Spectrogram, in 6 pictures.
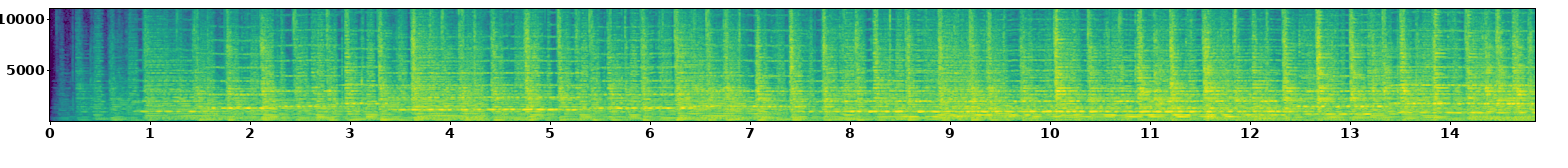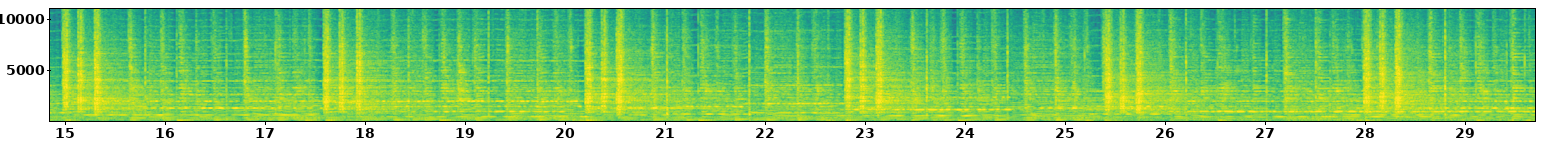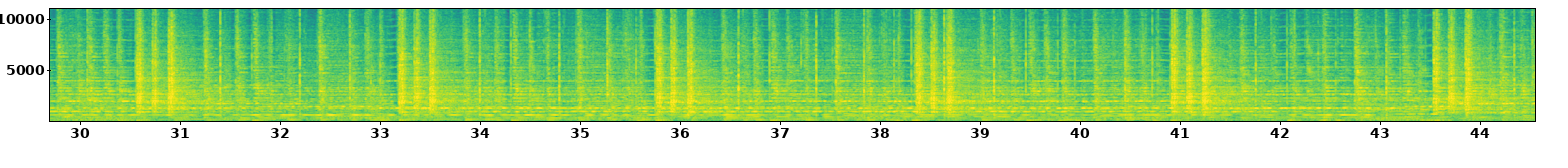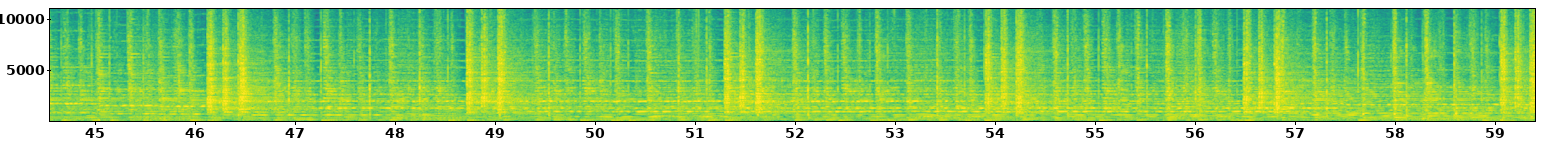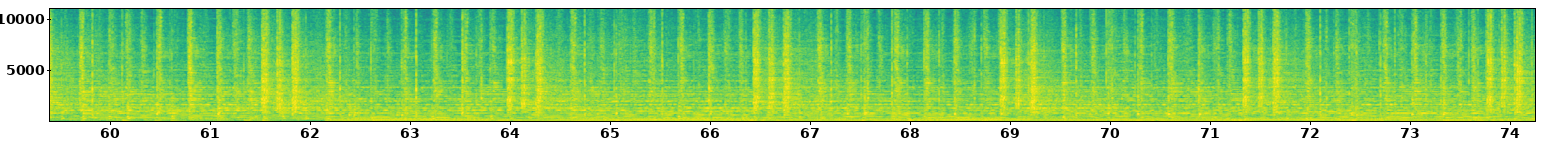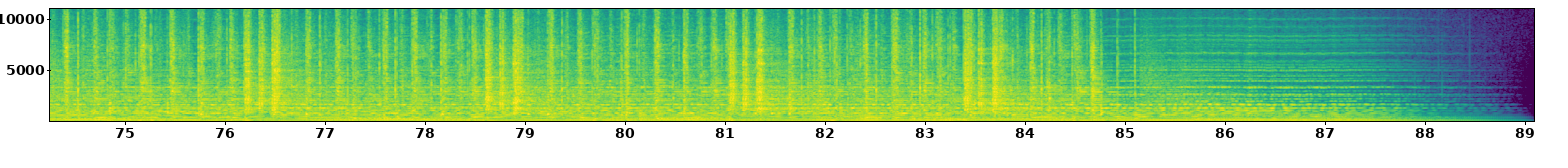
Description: シンセサイザーによるインスト・トラックも多数収録されているところもサントラならでは。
